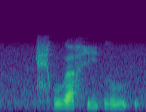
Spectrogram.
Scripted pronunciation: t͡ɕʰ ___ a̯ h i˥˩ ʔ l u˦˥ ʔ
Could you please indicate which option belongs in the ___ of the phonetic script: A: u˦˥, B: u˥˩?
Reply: A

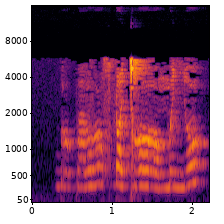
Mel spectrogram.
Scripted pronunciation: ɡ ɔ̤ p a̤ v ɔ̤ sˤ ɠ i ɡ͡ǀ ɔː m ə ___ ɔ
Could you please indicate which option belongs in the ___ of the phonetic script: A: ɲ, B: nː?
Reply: A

